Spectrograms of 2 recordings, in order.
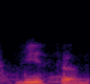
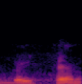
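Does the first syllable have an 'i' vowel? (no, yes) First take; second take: yes; no. First: The first syllable has an 'i' vowel. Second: The first syllable has no 'i' vowel.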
